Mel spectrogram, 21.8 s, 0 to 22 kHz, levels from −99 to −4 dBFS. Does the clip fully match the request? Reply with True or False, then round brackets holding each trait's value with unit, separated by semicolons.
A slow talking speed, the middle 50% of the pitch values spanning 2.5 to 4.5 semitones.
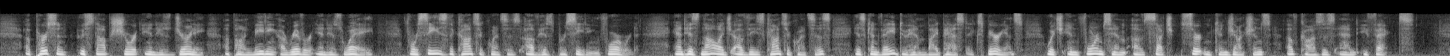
True (125 wpm; 3.7 semitones)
